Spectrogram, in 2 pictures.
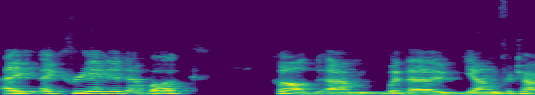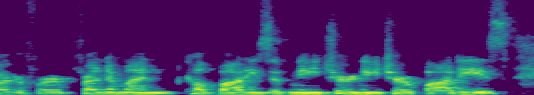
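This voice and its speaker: A woman with an unremarkable speaking voice talks at a fairly quick pace, her pitch fairly low and her intonation fairly even. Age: 60s. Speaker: nonprofit co-founder. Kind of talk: interview.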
